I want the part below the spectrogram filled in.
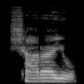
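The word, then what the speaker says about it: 살아요: আমার পরিবার ভিয়েতনামে সারাইও। মূলত আমরা দেখেন শালদা শব্দের অর্থ বসবাস করা পড়েছি, কিন্তু এখানে সারাইও হচ্ছে এই কারণে রিউল বাচ্চার পর ইয়ং আসছে, এজন্য রিউলটা উপরে উঠে রর মতো উচ্চারণ হচ্ছে।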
